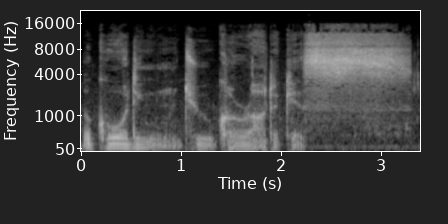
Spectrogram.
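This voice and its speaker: Huge, extremely deep gravelly dragon. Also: male voice, animated, bright, forceful tone, exaggerated voice. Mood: solemn guidance. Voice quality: gravelly, breathy rumble. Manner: slow, measured, reassuring, with thoughtful hums. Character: huge old dragon, gentle, protective mentor. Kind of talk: ASMR fantasy roleplay.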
